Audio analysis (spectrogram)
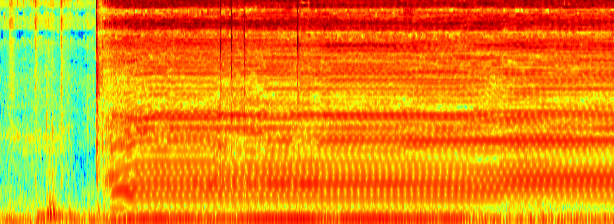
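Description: A matte red FX Hitters electric hair clipper switches on after a click and hums steadily with a constant buzzing drone, close and moderately quiet, a few light taps over it.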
